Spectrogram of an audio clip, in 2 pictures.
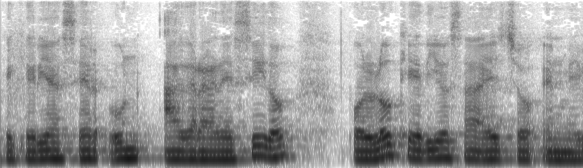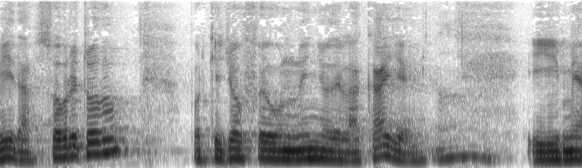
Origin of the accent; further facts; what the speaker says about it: Italy; Spanish is a second language; menos mal crecí en Italia y conocía cómo llamar atención a los jóvenes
